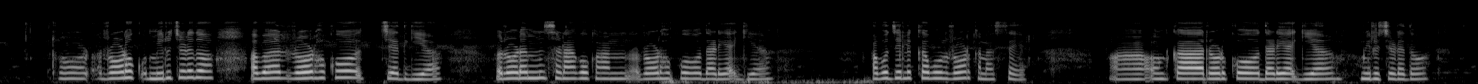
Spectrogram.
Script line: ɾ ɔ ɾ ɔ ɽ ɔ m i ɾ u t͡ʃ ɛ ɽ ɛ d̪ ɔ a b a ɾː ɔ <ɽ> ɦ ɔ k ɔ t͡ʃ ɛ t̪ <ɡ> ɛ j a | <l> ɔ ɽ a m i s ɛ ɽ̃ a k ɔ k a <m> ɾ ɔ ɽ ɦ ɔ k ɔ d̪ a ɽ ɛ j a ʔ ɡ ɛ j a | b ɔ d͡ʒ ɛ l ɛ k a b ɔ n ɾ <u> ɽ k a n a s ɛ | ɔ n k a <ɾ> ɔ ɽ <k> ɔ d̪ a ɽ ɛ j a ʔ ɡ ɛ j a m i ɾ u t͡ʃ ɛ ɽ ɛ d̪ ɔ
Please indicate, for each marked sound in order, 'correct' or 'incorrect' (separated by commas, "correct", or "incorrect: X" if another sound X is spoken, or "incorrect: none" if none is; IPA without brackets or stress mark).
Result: correct, correct, incorrect: ɾ, incorrect: n, incorrect: ɔ, correct, correct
